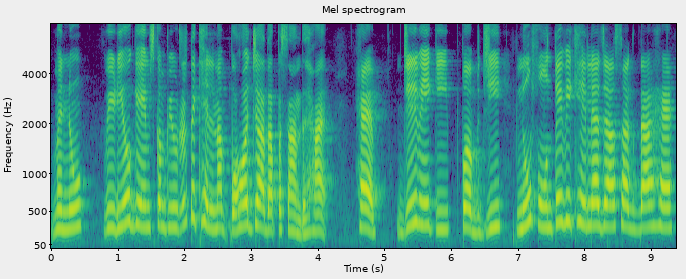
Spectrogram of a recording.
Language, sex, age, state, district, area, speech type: Punjabi, female, 18-30, Punjab, Rupnagar, rural, spontaneous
